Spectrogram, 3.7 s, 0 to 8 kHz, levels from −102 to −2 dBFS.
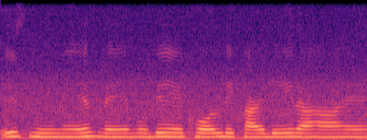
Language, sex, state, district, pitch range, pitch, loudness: Hindi, male, Bihar, Purnia, 210-220 Hz, 210 Hz, -25 LUFS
